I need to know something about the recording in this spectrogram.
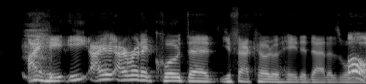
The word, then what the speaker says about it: Yaphet Kotto: I read a quote that Yaphet Kotto hated that as well.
